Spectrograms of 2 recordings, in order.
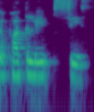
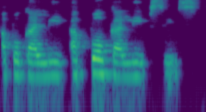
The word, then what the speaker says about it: apocalipsis: It's like apocalypse with an extra "is" at the end. So it's like eclipse, so the apocalypse is, but you gotta kind of like pronounce the O with the vowels, the Spanish vowels.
